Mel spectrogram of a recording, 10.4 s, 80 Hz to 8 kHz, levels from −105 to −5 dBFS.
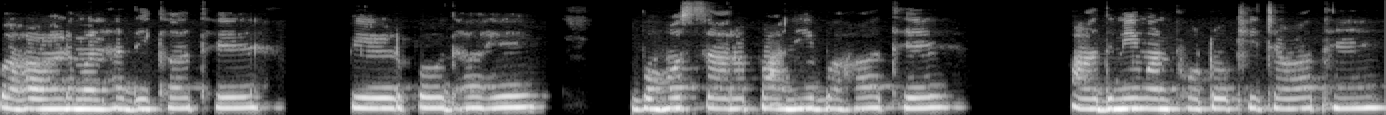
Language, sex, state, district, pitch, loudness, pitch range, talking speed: Chhattisgarhi, female, Chhattisgarh, Jashpur, 260 Hz, -18 LUFS, 250-275 Hz, 90 wpm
